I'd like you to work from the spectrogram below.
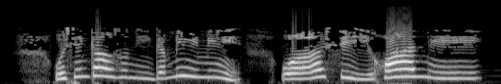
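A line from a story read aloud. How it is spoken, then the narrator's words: Loud. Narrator (Chinese): 狐狸也大声说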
